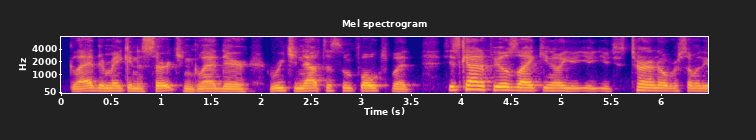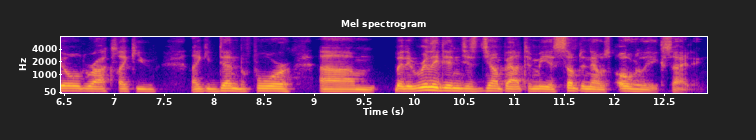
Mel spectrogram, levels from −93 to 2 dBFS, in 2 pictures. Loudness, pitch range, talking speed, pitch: -17 LUFS, 115-140 Hz, 255 wpm, 130 Hz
